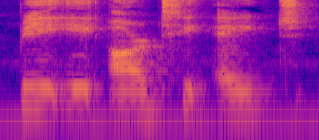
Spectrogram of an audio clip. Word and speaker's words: Berthe: It's spelled, let's see, it looks like birth, Berthe, Morisot, Morisot, French.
